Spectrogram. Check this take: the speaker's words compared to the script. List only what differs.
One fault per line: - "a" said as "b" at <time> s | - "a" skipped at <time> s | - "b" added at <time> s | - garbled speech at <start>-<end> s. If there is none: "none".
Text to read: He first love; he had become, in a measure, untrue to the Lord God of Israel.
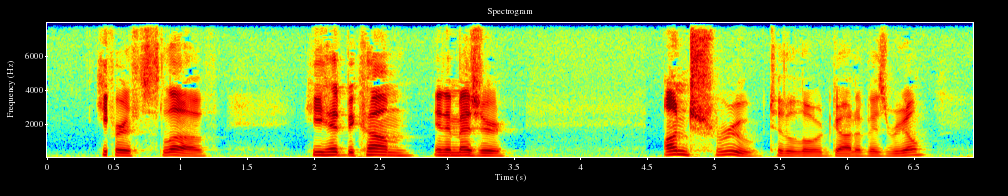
none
